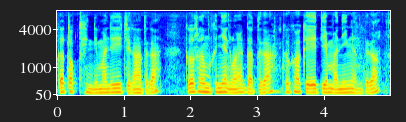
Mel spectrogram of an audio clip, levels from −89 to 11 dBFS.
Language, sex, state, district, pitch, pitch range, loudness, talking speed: Wancho, male, Arunachal Pradesh, Longding, 130 Hz, 125-145 Hz, -18 LUFS, 215 wpm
